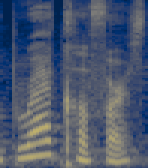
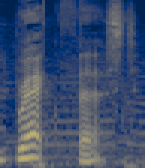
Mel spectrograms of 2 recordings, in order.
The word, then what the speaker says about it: breakfast: 我们不要读作 breakfast，而是 breakfast， break，基本上是听不到这个 k 的音。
